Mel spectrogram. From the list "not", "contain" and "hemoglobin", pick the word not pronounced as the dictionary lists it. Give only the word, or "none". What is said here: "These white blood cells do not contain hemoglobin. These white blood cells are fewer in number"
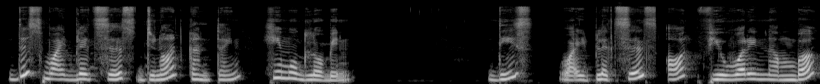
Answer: none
